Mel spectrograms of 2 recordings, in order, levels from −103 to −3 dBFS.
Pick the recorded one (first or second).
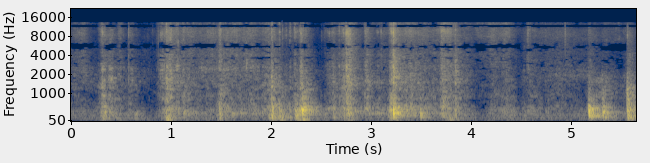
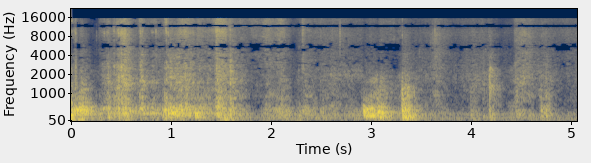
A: first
